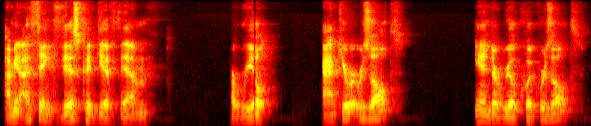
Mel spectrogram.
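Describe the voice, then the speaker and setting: A man with a very low voice co-hosting a relaxed podcast. He rambles through his opinions and hedges them with plenty of fillers. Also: takes it slowly, long pauses. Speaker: co-host. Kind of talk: casual podcast chat.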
